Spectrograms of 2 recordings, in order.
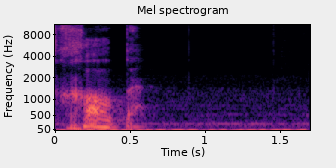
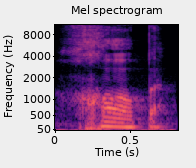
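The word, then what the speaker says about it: خواب: again actually here valve is between and alif hob hob means sleep sleep ho har ho her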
